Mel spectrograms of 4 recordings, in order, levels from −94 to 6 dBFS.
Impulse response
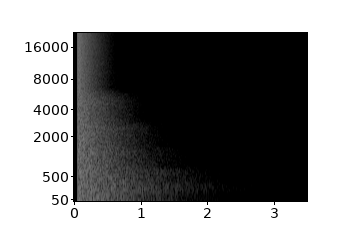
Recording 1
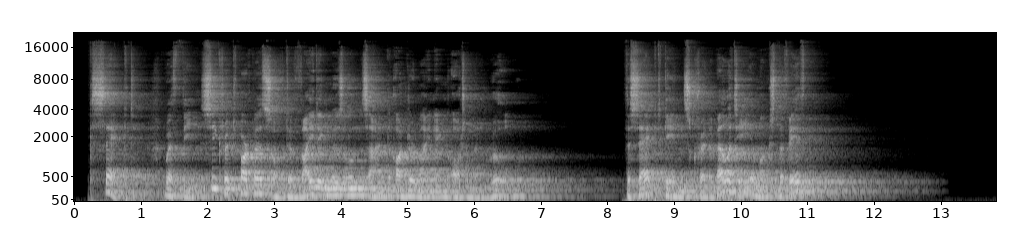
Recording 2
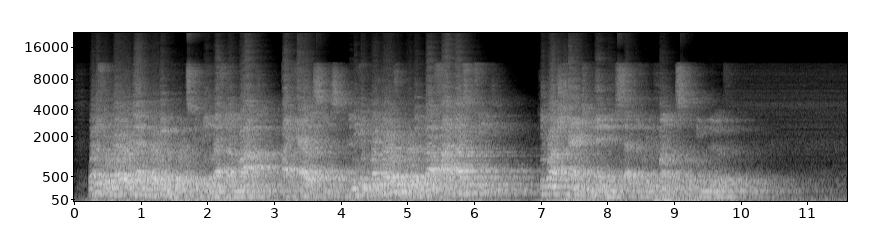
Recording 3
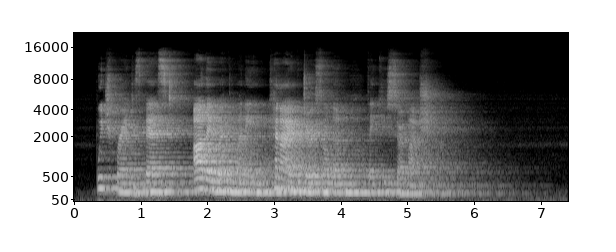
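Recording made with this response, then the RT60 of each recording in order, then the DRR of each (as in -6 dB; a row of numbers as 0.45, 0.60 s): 2; 2.5, 2.5, 2.5 s; 3.0, -12.5, -2.5 dB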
